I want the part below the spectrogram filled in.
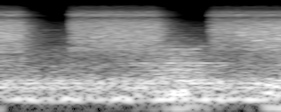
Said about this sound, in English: we're going to spray it down with some pan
